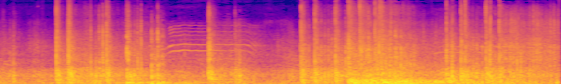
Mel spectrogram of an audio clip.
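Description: Aerial fireworks bursting: sharp bangs and crackles, with a brief high pitched tone about two seconds in, then a dense, louder run of overlapping bursts from about four seconds in.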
